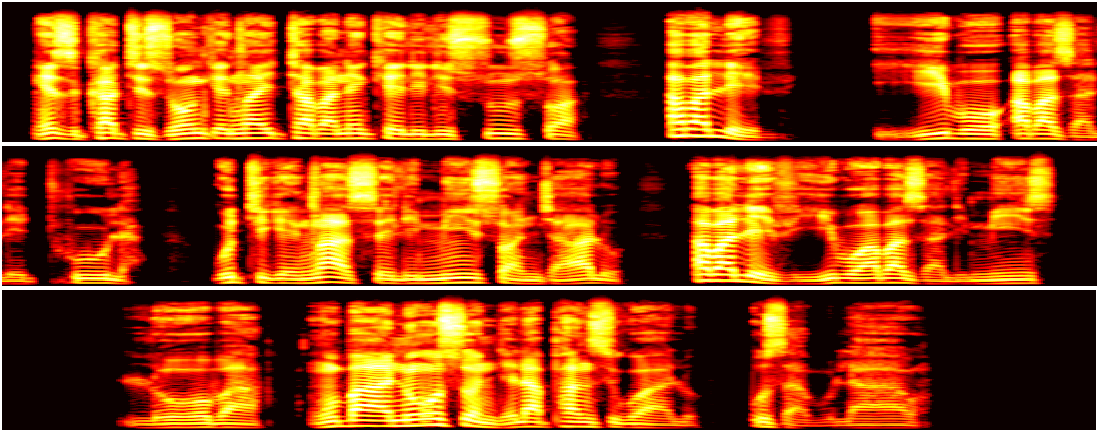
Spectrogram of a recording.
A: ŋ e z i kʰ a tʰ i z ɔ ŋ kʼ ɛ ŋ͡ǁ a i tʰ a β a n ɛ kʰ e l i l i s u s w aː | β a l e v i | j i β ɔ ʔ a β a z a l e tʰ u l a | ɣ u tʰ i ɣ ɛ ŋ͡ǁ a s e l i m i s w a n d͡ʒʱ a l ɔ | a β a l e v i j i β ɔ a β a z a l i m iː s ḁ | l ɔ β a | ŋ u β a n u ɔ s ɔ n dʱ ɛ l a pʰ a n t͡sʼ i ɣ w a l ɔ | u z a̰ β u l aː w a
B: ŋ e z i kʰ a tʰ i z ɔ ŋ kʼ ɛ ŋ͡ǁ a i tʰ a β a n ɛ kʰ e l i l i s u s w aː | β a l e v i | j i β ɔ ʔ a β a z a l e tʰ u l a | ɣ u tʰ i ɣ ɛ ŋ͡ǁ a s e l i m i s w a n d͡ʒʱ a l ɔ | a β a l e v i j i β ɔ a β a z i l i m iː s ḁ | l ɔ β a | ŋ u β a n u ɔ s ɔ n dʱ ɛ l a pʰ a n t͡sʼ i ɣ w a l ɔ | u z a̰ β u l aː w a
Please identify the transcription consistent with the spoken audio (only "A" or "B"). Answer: A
